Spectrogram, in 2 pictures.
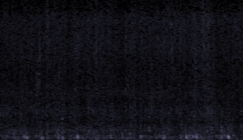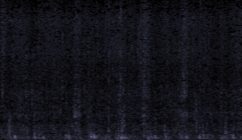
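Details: A flock of sheep grazing, with a steady run of crisp tearing and crunching as grass is pulled and chewed, in irregular overlapping bursts; no bleats break through the dense crunching.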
